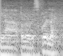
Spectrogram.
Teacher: se le agrega a inicio de palabra una vocal para que podamos decirlo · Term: Prostética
